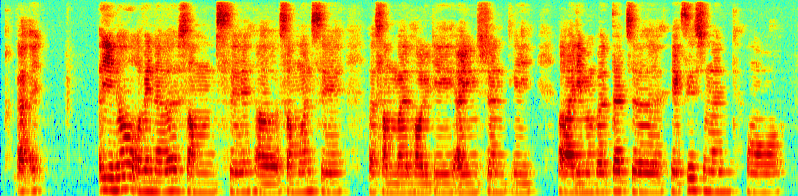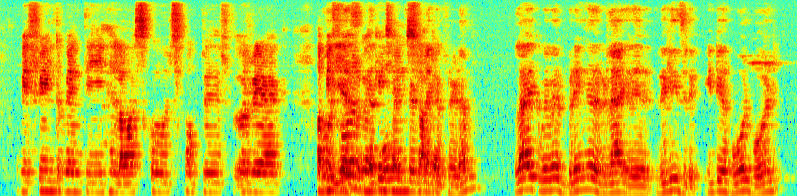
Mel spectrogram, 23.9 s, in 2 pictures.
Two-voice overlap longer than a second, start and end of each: 16.8-18.6

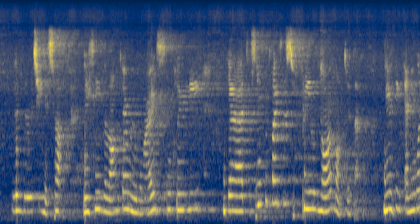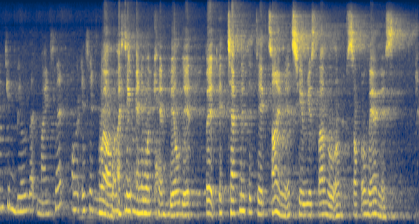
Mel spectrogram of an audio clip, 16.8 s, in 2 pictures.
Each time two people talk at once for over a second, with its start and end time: 10.4-11.7

